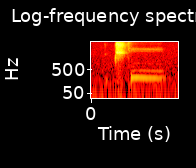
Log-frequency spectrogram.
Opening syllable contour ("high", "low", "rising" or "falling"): high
